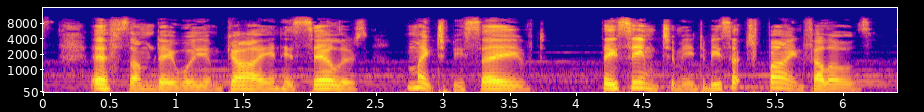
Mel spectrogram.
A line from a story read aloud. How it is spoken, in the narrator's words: cried Glass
